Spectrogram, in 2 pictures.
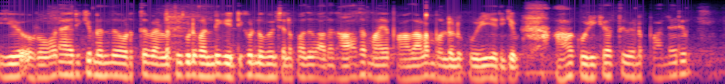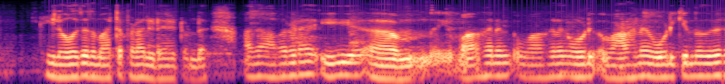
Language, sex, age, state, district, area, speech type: Malayalam, male, 18-30, Kerala, Idukki, rural, spontaneous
